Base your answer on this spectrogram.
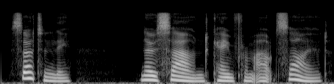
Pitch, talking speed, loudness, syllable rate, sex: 175 Hz, 110 wpm, -19 LUFS, 4.0 syllables/s, female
